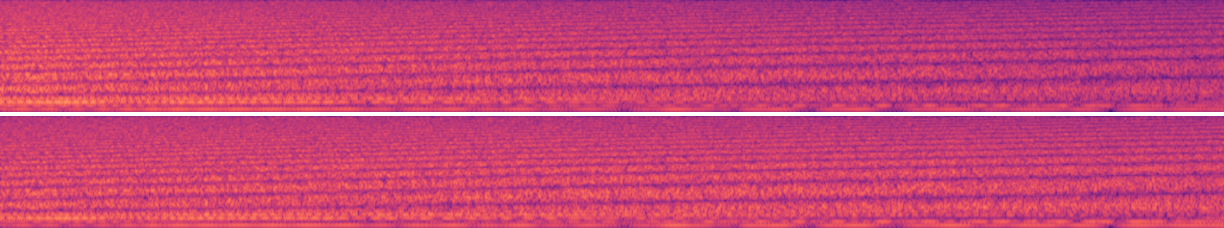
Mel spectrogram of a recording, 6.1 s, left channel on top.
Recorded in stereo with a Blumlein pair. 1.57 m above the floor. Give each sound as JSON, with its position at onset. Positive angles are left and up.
{"t": 0.0, "sound": "a drone", "azimuth_deg": 10}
